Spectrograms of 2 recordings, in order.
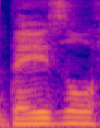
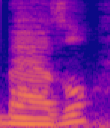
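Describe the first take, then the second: First: It is said the American way. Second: It is said the British way.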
